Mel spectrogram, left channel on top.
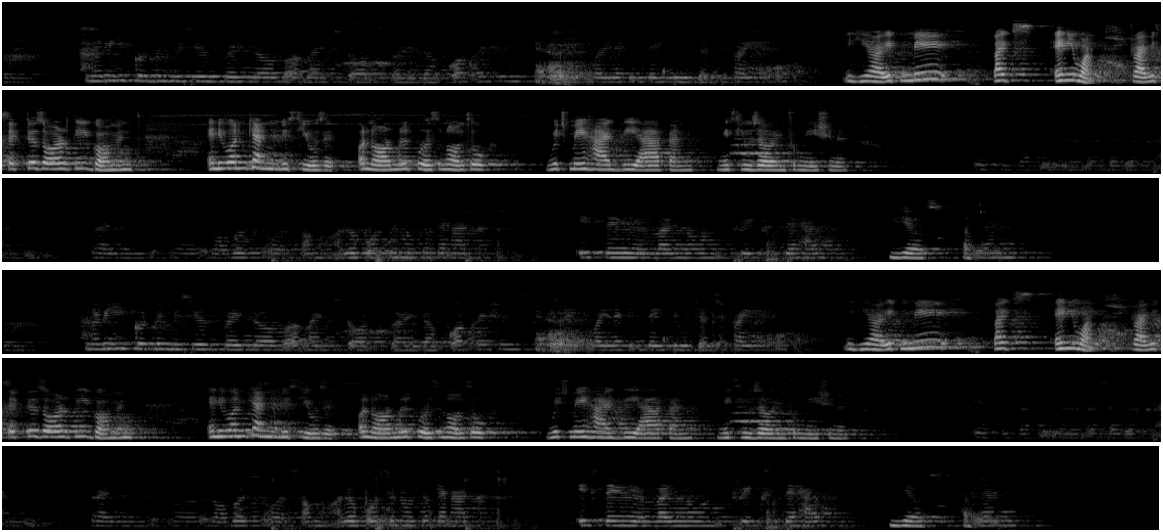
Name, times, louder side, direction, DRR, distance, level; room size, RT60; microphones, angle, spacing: voice 1, 0.8-7.8 14.0-14.1 21.2-23.6 24.0-28.4 28.9-31.5 32.8-33.3, right 1 dB, 70° right, -1 dB, 4.5 m, -47 dB
sound 1, 1.6-1.8 2.2-2.3 2.6-2.7 3.3-4.0 4.4-4.7 5.3-6.0 7.3-8.1 9.3-9.9 10.9-11.7 12.3-12.9, left 1 dB, 15° left, 2.2 m, -49 dB
voice 2, 8.4-9.5 9.9-11.0 11.3-16.5 17.0-20.0 32.1-32.9, left 2 dB, 70° left, 7 dB, 1.5 m, -32 dB
29.5 x 29.0 x 6.5 m, 1.0 s
head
